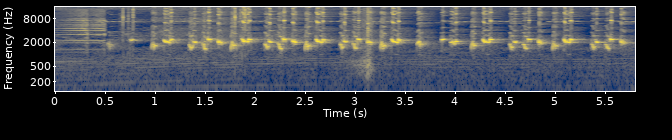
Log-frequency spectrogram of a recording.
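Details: Male sooty-headed bulbul in breeding condition, singing a fast 'ropel' chatter used as a lure to coax other bulbuls into song: quick bursts of bubbly, up-and-down whistled notes, about eighty phrases a minute, one faint thud midway.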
